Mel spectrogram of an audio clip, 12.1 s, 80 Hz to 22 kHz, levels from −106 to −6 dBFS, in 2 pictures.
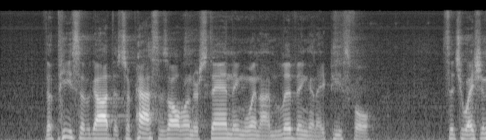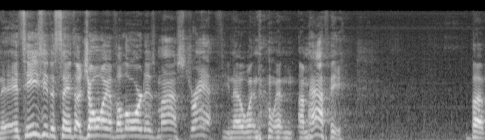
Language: English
